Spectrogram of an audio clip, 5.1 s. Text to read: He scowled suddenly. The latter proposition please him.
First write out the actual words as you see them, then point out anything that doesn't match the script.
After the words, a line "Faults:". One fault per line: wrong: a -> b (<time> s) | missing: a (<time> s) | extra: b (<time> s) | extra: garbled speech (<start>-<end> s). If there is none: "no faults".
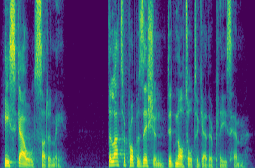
He scowled suddenly. The latter proposition did not altogether please him.
Faults:
extra: did not altogether (3.3 s)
